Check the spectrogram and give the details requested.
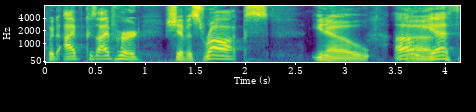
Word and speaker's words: Chivas: has been pronounced wrong I've always heard it as shivas shivas maybe that is that's for me working in bartending maybe it's because of in the South or Michigan Heather says shavas cript rhymes with Shiraz y'all I don't know come at me maybe I've been saying ship us my whole life I don't know I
